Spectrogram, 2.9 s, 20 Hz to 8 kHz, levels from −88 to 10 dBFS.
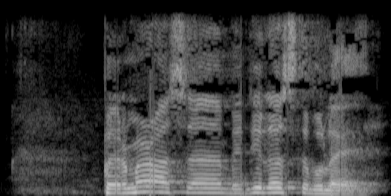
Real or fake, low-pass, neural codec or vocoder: real; 7.2 kHz; none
